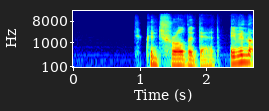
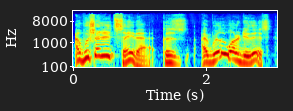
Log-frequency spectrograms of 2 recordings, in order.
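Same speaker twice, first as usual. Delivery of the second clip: higher mock whine of regret; imitating James; 6 semitones higher, 3 dB louder than usual. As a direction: pitch up, play a regretful friend. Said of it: "he's like".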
